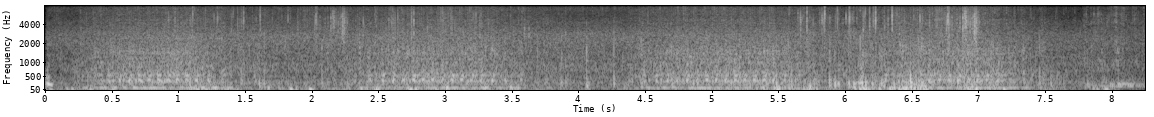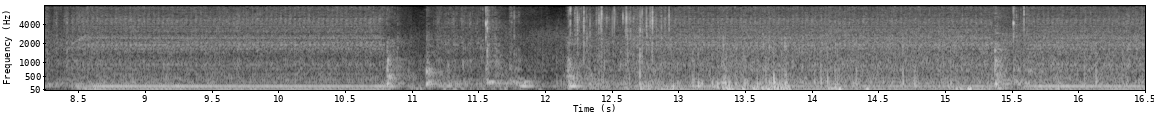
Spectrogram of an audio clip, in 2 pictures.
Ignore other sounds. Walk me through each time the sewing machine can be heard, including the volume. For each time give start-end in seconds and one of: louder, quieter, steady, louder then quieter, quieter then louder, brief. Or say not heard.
0.2-16.4 steady.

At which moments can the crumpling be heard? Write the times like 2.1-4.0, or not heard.
0.9-3.2, 5.6-7.1, 12.2-12.9.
